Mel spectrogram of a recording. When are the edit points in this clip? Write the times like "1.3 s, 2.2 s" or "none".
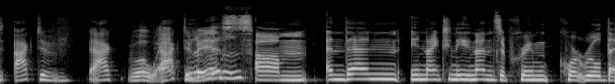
2.5 s, 4.1 s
